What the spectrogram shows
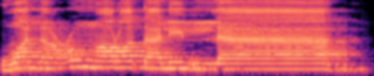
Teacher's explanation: یہاں پر وقف کریں گے تو وقف کی صورت میں ہا جو ہے یہ ساکن ہو جائے گی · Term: ہا ساکن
